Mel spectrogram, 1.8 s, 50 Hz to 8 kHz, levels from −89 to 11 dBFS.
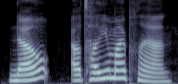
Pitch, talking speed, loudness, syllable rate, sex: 210 Hz, 200 wpm, -16 LUFS, 4.3 syllables/s, female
